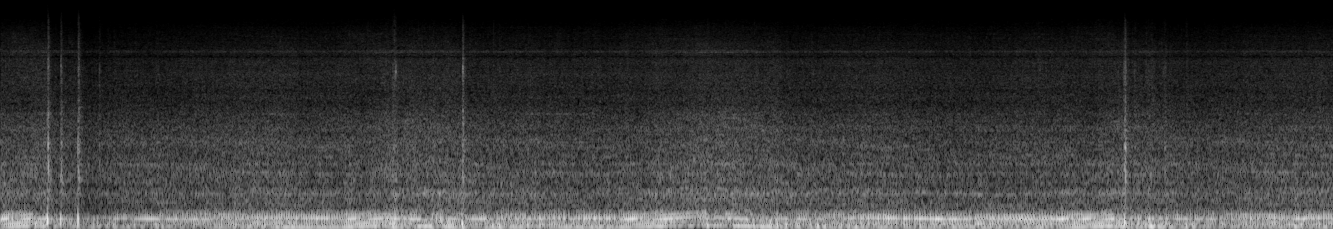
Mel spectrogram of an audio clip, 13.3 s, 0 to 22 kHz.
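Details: Mazda RX-7 rotary, extremely high CO (2.70), failed annual inspection: steady low exhaust drone with uneven lumpy pulses and stumbles, rough shaky idle, misfiring on slight throttle; no oil pressure; cause not obvious.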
